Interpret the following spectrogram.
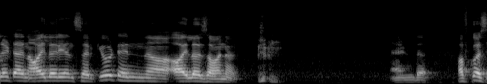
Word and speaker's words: Euler: So today we call it an Eulerian circuit in Euler's honor. And... of course, remember, it's Euler, okay?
